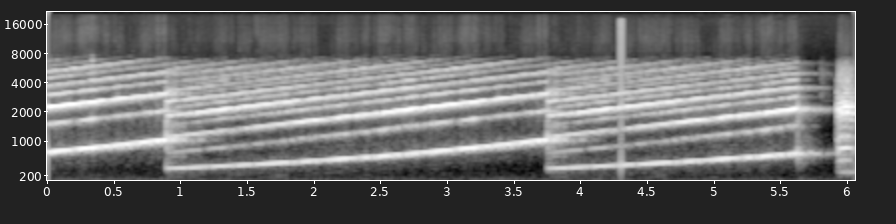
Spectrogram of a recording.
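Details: A loud electronic tone sweeps steadily upward and restarts every few seconds: an AED alarm during production-line testing with a DFS360D defibrillator/AED tester playing ECG data.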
